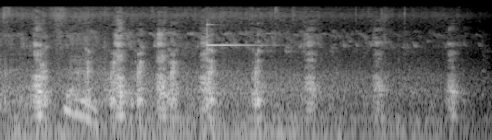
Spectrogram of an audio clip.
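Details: Pig (piggy) snoring sounds.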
